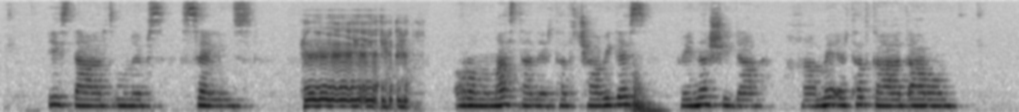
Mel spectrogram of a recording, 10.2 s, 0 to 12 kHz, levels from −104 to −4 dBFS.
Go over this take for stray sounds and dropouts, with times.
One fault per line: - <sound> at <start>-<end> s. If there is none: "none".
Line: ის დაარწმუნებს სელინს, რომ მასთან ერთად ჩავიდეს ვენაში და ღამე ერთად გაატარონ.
- laugh at 3.0-4.3 s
